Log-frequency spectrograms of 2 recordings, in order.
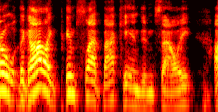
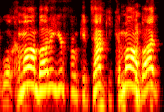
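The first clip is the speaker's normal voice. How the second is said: louder, higher urging voice; coaxing guide; 7 semitones higher, 7 dB louder than usual. Retold or imitated. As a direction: cheer him on to ride the horse. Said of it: "and he was like".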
